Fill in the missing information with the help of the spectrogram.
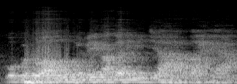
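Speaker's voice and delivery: low-pitched mock grumble; acted inner voice of doubt. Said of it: "muncul keraguan di hati kita".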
